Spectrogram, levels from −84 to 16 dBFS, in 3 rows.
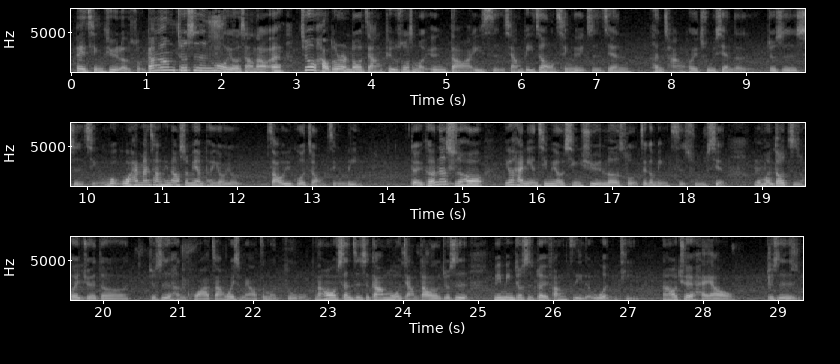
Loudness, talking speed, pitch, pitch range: -25 LUFS, 285 characters per minute, 190 Hz, 170-225 Hz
